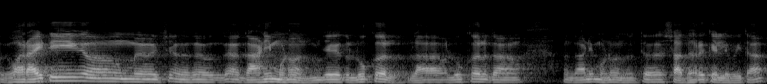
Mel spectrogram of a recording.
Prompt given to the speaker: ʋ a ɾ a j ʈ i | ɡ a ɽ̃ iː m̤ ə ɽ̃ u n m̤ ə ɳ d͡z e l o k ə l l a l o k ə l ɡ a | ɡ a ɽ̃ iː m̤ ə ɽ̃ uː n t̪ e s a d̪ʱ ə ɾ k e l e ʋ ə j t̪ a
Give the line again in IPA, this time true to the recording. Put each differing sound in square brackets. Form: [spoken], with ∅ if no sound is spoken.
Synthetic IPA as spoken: ʋ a ɾ a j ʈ i | ɡ a ɽ̃ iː m̤ ə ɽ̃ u n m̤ ə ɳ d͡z e l o k ə l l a l o k ə l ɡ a | ɡ a ɽ̃ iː m̤ ə ɽ̃ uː n t̪ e s a d̪ʱ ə ɾ k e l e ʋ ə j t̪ a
